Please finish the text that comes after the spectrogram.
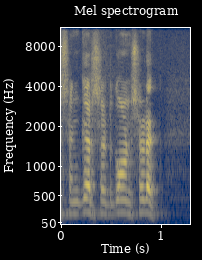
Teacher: पहले शंकर वाला तालवी से, फिर मूर्धन्य से और फिर दंत्य से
